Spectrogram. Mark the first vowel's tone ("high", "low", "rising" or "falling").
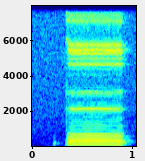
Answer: high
